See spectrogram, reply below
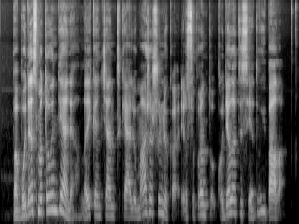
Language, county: Lithuanian, Alytus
